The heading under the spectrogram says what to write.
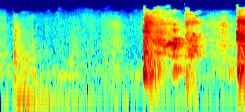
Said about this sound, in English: You can't get it, it's a sinus infection. I'm saying that to y'all because I'm coughing on y'all.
